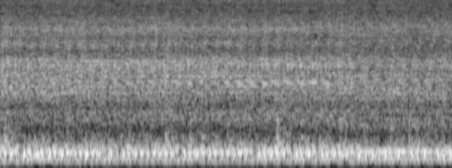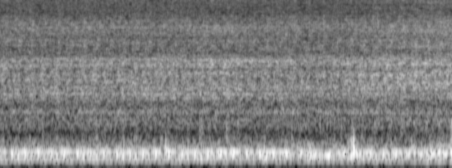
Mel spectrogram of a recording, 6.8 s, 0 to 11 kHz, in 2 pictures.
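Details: Unimog 404 first start-up after new fuse boards and a rewire; steady mid-pitched idle with a slightly loose, lumpy beat but no knocking or misfire, running normally.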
